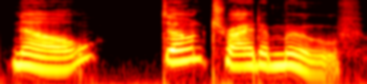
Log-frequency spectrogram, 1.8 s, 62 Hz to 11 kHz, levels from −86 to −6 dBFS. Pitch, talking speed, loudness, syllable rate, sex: 205 Hz, 165 wpm, -19 LUFS, 3.6 syllables/s, female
